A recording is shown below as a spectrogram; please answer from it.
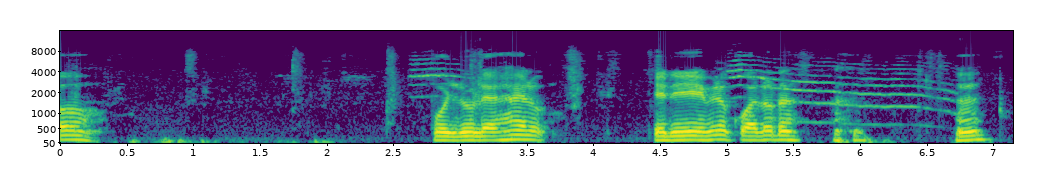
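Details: Domestic cat resting in the afternoon at Wat Pong Chai, Chae Hom, Lampang; drawn-out falling meows near the end, mixed with loud nearby human talking.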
